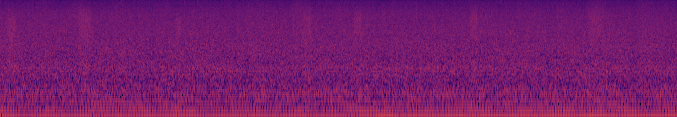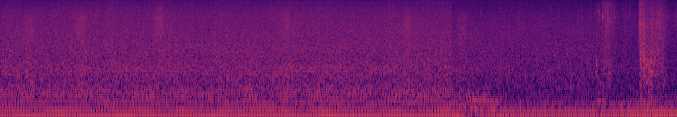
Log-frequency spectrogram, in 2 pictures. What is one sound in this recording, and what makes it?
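Water splashes and rushes against a speeding boat's hull.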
